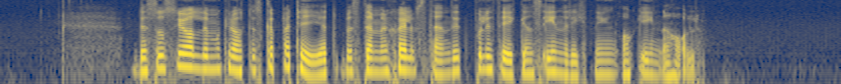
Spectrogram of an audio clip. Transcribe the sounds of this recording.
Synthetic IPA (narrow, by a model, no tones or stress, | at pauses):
d̪ɛsʊsɪɑːld̪ɛmʊkʰɾɑːt̪ɪskapʰaʈʰiːət̪bɛst̪ɛmːəɾɧɛlvst̪ʰɛnd̪ɪt̪pʰʊlɪt̪ʰiːkənsɪnːɾɪkt̪nɪŋɔkɪnːʔəɦɔ̰lː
